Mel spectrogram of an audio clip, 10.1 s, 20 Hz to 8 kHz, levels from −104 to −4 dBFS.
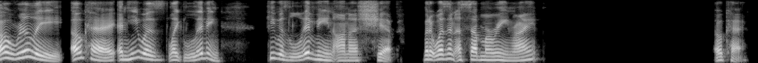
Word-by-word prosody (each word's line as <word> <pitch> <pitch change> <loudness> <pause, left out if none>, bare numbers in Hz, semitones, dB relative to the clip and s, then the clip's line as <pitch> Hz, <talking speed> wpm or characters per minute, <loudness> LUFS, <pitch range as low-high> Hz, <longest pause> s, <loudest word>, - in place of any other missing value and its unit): Oh, 255 -3 +6
really? 220 - +2
Okay. 180 - +4
And, 185 +1 0
he 240 +7 -2
was, 190 -9 +1
like, 170 -4 -1
living 170 - -2 0.6
he 255 - -5
was 210 -6 -1
living 170 - +1
on 145 +1 -2
a 145 - -1
ship, - - -2 0.4
but 200 - +1
it - - +1
wasn't 215 +1 +2
a 170 - 0
submarine, 170 -4 0
right? 160 +10 -2 2.3
Okay. - - -4
180 Hz, 125 wpm, -22 LUFS, 155-225 Hz, 2.3 s, Oh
